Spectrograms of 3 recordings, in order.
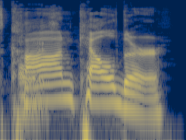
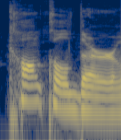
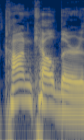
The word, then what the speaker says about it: Conkeldurr: It is Conkeldurr, not Conkeldurr, which is the wrong way that I've said for many years. Conkeldurr is how you say it.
